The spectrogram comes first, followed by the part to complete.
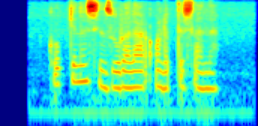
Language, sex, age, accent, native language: Uzbek, female, 18-24, Toshkent shahri, Uzbek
